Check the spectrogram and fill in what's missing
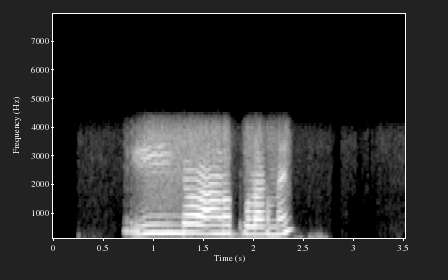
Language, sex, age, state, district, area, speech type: Santali, female, 45-60, Jharkhand, Pakur, rural, conversation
